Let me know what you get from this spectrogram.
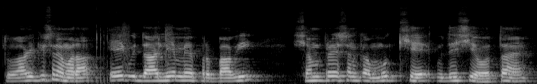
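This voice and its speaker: A man's voice: high voice, steady tone, normal speed, a little mellow, dull audio. A man with a Rajasthani Hindi accent teaching an exam-prep quiz lesson. He reads each question, asks it back and answers it himself.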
